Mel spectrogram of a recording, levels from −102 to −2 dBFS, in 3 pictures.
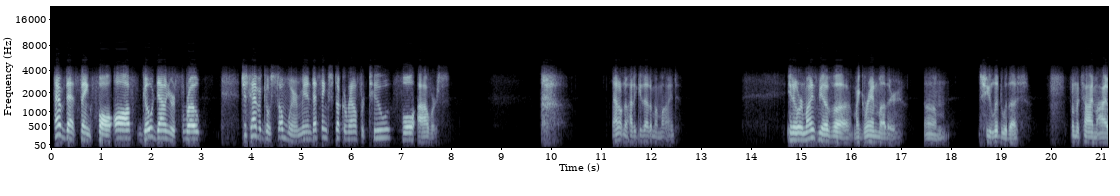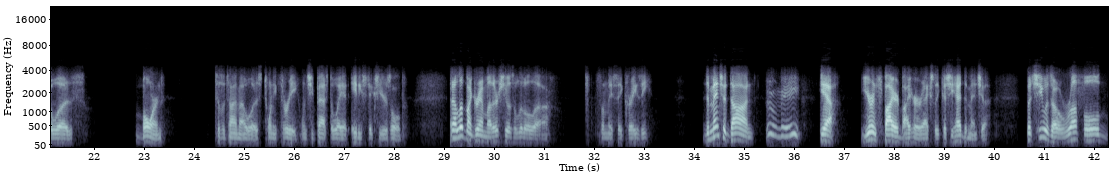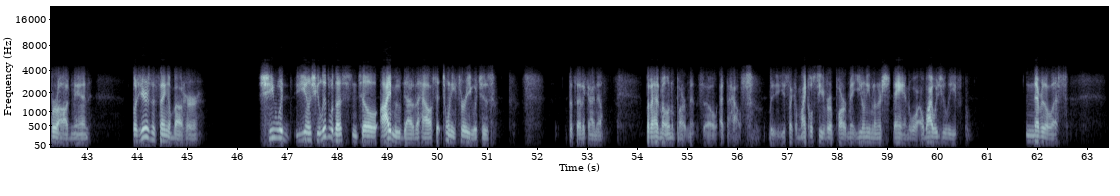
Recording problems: phone-call audio; nothing above 3.5 kHz

